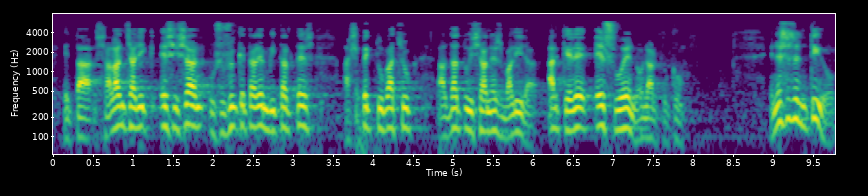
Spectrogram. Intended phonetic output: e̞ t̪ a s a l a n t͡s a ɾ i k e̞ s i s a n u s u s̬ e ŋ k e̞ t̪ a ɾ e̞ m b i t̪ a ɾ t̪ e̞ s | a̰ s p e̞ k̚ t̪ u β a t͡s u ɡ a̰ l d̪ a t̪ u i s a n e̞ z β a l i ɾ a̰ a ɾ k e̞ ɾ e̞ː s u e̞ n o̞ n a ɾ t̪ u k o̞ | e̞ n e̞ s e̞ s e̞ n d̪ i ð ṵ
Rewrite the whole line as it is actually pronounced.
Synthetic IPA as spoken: e̞ t̪ a s a l a n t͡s a ɾ i k e̞ s i s a n u s u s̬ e ŋ k e̞ t̪ a ɾ e̞ m b i t̪ a ɾ t̪ e̞ s | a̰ s p e̞ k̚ t̪ u β a t͡s u k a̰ l d̪ a t̪ u i s a n e̞ z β a l i ɾ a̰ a ɾ k e̞ ɾ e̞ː s u e̞ n o̞ n a ɾ t̪ u k o̞ | e̞ n e̞ s e̞ s e̞ n t̪ i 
